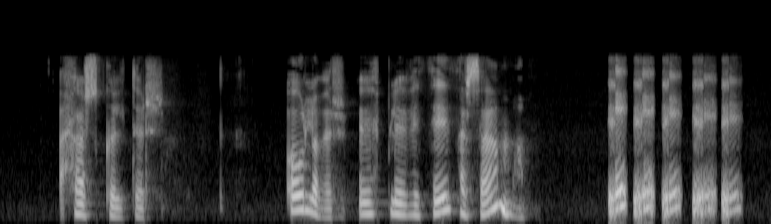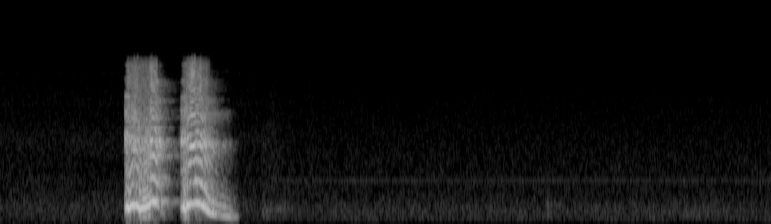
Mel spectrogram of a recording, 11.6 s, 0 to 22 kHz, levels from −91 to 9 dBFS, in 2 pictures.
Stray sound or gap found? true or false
true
